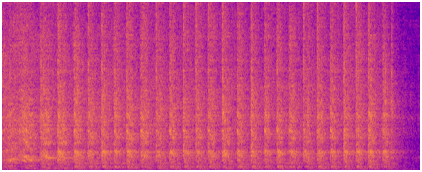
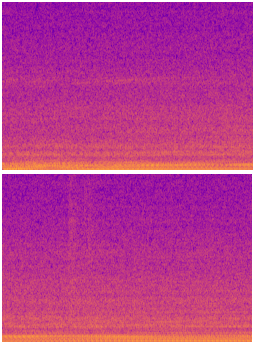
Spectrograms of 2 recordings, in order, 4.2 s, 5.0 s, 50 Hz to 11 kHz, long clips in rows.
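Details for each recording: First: 2JZ-swapped Toyota van, engine reportedly about 30,000 miles, key out so no fuel: starter jumped directly, even brisk chugging four to five beats per second, no firing; starter good, wiring fault suspected. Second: 2JZ-swapped Toyota van with inoperative gas pedal, possibly old fuel: engine holds steady raised speed with even hum, never dropping to idle; throttle stuck on, revving high.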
